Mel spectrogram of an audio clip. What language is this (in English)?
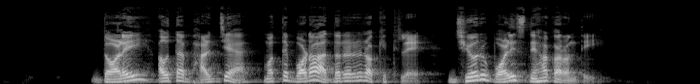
Odia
